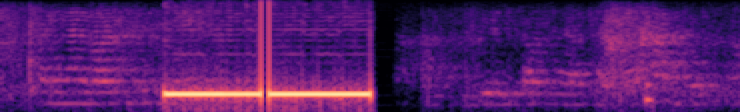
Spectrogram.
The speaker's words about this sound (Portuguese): O telefone lá tá tudo doido, não passa o ramal. Estão tentando arrumar. Tá tocando aqui.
